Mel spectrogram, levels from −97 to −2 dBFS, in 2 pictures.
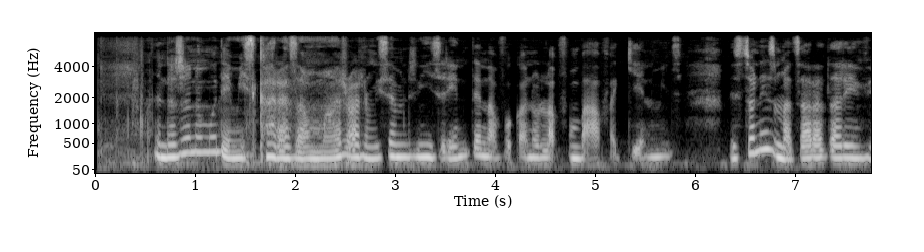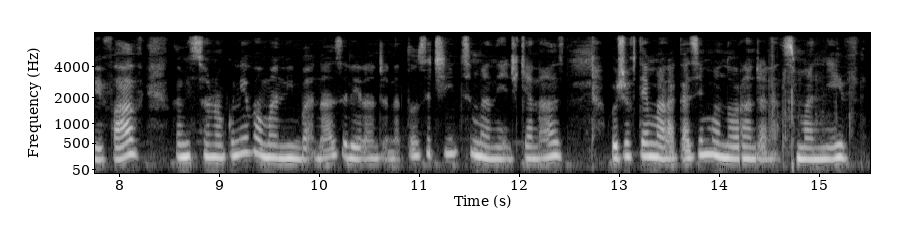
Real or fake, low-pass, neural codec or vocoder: real; 7.2 kHz; none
